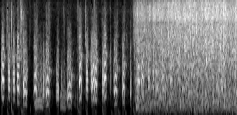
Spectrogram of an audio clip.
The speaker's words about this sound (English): Quack, quack, quack.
